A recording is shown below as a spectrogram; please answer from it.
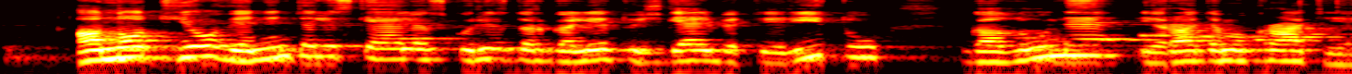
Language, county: Lithuanian, Panevėžys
